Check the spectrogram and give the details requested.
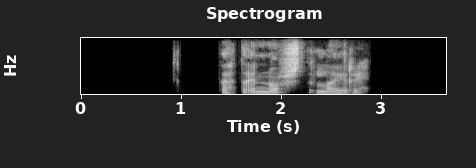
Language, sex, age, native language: Icelandic, female, 20-29, Icelandic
